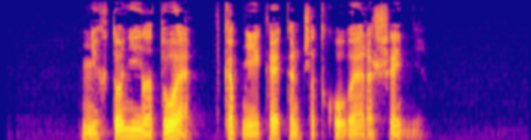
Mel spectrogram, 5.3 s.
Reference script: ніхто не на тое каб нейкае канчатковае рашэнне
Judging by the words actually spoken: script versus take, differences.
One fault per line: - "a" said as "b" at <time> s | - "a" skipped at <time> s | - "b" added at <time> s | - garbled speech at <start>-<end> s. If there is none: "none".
none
